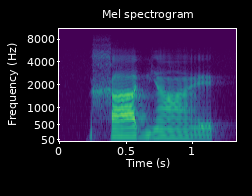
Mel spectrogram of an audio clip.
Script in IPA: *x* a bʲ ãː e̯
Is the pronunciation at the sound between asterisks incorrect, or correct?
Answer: correct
